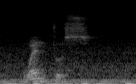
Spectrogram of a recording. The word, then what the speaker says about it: ventus: So in the original Latin, it would be pronounced Ventus. But I kept it as Ventus for a number of reasons.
